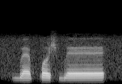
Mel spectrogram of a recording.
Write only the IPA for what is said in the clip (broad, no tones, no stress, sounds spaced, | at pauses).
b æ p ʌ ʃ b ɛː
